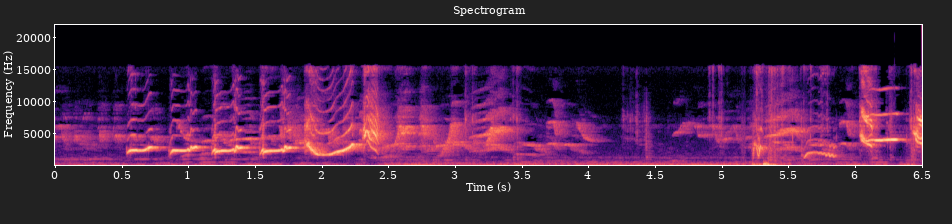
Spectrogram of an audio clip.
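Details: Oriental magpie-robin roused to fight, opening with a series of repeated rising whistled notes, then buzzy slurs, a quiet pause, and loud sharp whistles again at the end.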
